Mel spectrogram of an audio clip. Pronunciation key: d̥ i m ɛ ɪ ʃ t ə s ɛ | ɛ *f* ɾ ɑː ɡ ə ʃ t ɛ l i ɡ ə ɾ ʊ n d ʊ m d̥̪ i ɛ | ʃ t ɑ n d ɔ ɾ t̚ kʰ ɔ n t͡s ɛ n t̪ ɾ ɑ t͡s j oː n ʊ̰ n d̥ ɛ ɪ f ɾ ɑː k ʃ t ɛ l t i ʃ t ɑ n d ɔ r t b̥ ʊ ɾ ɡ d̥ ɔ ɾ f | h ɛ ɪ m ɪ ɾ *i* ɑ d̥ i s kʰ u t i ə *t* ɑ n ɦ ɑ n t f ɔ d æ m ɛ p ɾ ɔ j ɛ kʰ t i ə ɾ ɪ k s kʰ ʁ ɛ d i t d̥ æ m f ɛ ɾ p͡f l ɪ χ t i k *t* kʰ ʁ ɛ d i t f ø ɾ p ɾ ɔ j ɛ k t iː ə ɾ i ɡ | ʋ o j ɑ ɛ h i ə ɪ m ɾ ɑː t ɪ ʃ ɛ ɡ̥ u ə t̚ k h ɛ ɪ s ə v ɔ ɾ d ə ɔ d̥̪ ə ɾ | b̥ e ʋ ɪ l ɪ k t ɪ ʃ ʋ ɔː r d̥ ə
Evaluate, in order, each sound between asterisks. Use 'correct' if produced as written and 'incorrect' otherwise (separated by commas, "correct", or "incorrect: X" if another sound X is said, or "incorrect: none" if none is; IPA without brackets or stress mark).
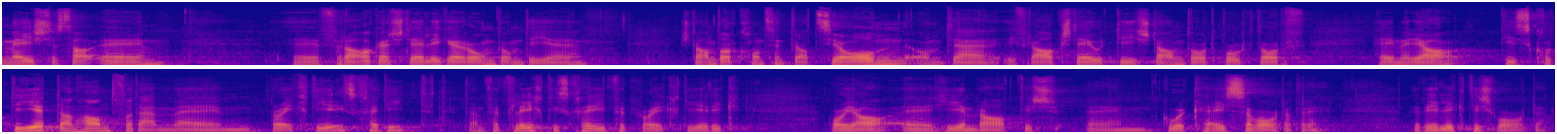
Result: correct, incorrect: j, correct, incorrect: s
